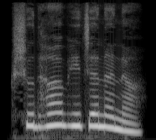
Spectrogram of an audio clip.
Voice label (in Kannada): "ಕ್ಷುಧಾಭಿಜನನ", Kannada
